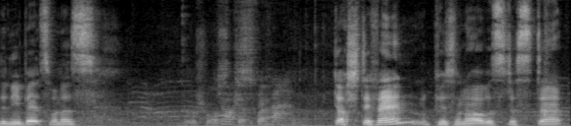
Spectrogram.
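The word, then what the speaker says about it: Stephan: new batsman is Josh Stefan, the person I was just talking about. Spelt S-T-E-P-H-A-N, but it's pronounced with the F instead of the PH.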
